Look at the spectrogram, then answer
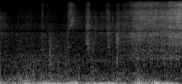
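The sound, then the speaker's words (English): Dinner with cheese in a pot boiling over on a stovetop: a steady sizzling hiss with scattered crackles and pops, growing a little brighter toward the end, with no voices. “Let me go make sure that my dinner is not boiling over in the...”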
